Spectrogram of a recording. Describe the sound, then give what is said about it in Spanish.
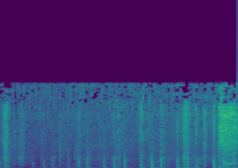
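A horse gallops in pursuit, its hooves striking in a quick, driving rhythm of sharp thuds that grow louder and denser toward the end. “Jeferino lo persigue a caballo.”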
